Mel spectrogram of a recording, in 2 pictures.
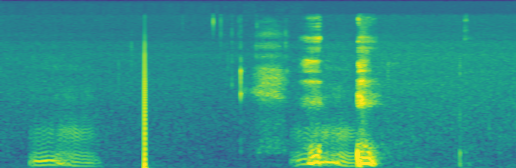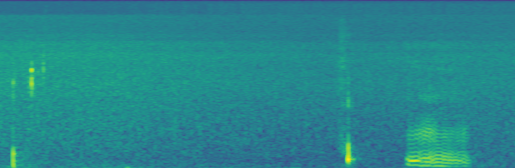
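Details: A cat snoring while asleep, with low, raspy snores at the start and end, and a brief burst of mixed rustling and muffled noise in the middle, plus scattered clicks.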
